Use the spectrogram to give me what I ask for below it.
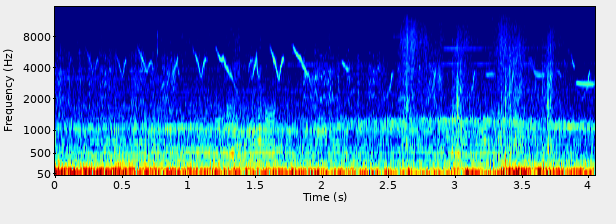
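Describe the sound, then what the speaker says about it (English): Bees buzz in the survival game Conan Exiles, a busy swarm drone with quick rising whines over a steady ambient game background and a few brief sharper hits near the end. "Oh, we got some bees."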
